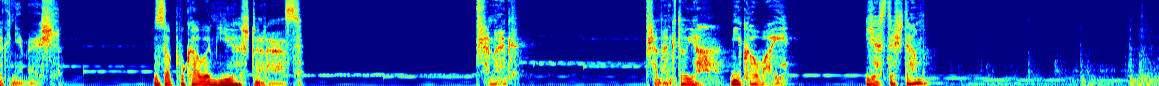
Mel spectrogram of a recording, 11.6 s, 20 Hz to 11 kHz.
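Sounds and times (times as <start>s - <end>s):
speech: 1.6s - 3.1s, 4.8s - 5.2s, 6.5s - 8.0s, 8.7s - 9.4s
dull footsteps: 9.4s - 11.5s
locks being turned on a door: 9.4s - 11.5s.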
